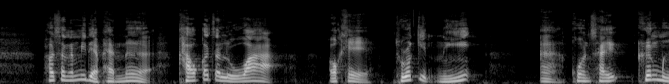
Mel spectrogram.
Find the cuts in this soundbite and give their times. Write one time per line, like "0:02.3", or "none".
none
